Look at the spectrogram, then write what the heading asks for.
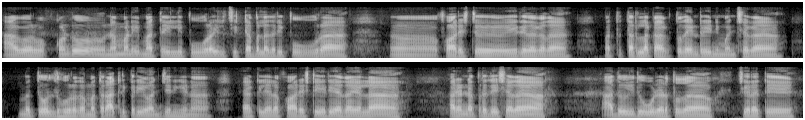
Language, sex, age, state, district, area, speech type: Kannada, male, 18-30, Karnataka, Bidar, urban, spontaneous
